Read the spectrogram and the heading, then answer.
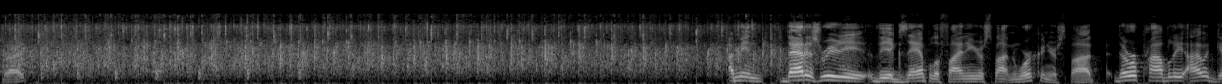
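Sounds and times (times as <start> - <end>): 
speech: 0.0 - 1.6, 7.3 - 12.2
audience applause: 0.0 - 8.5.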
